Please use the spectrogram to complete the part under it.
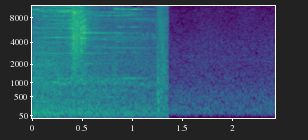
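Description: Fire effects crackle and roar in a video game fight.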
